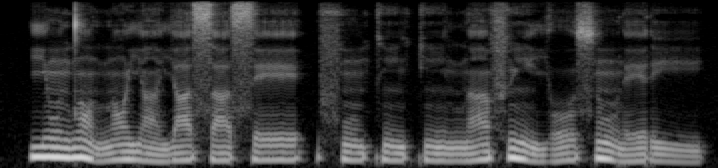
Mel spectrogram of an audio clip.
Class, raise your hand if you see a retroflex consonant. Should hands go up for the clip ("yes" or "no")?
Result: no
